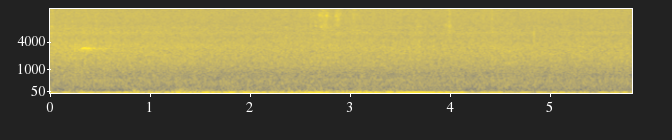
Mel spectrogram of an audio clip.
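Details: Steady broadband rustling noise, swelling and fading, with no clear animal voice.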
